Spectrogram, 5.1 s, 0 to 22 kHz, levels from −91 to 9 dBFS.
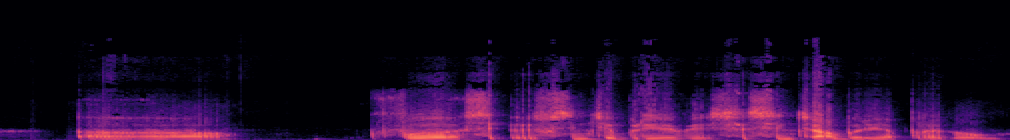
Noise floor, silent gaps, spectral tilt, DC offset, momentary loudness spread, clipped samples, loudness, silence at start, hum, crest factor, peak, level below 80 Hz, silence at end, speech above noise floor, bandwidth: -67 dBFS; none; -3 dB/octave; under 0.1%; 8 LU; under 0.1%; -27 LUFS; 0.05 s; none; 22 dB; -6 dBFS; -66 dBFS; 0.05 s; 38 dB; 15.5 kHz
